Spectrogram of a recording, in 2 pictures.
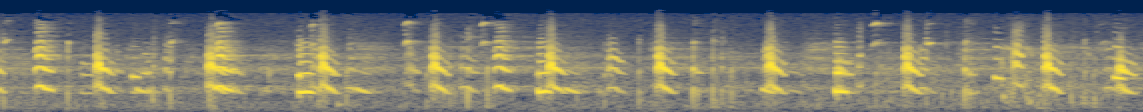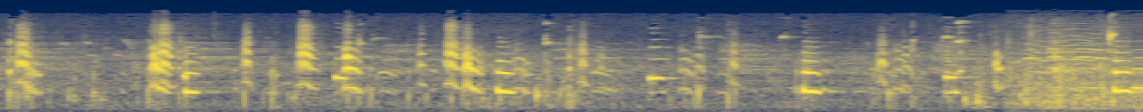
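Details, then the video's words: Eurasian coot flock calling continuously: clipped, nasal honking notes from many birds crowd together, with a brief burst of rustling noise near the end. "tiếng sâm cầm"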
